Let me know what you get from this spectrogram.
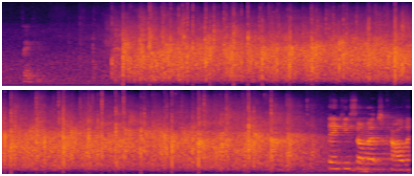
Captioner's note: audience applause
